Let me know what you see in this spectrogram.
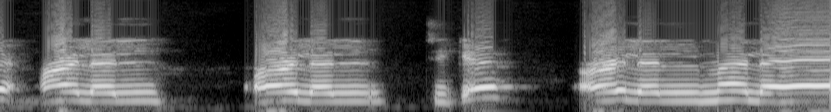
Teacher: हमज़तुल वसल दरमियानी कलाम में आने की वजह से हज़फ हो गया।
